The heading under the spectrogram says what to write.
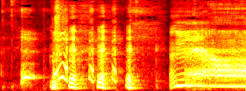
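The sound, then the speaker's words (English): Alien heptapod vocalizations from the film Arrival, with an elephant-like quality: a run of short, warbling, guttural grunts, then one long, steady, low droning moan that holds loud to the end. “it's just a noise, isn't it? It's heptapod a language elephant.”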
